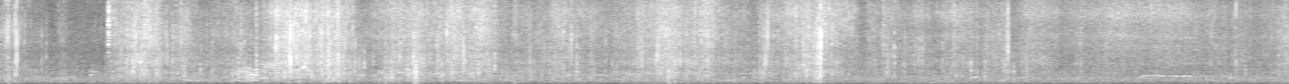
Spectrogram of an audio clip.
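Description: Tarp fabric rustling and crinkling as it is pushed up from underneath on a pole, mixed with shuffling on dry leaf litter and a few sharp ticks.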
